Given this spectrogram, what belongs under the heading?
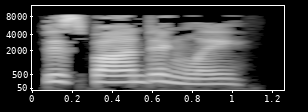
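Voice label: "despondingly", British English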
